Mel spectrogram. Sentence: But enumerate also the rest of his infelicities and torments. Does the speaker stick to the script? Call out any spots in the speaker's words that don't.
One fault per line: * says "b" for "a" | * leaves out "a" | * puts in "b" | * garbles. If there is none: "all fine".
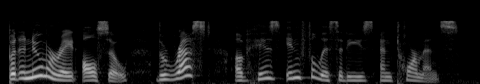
all fine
